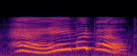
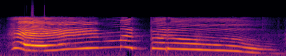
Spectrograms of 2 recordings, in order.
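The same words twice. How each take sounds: First: It is yelled at a normal loudness. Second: It is yelled even louder.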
